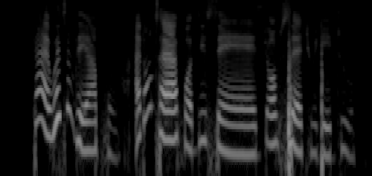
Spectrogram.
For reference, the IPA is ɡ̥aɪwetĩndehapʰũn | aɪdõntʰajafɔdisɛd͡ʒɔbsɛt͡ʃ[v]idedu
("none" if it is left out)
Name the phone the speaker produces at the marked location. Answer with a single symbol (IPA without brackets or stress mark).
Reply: w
